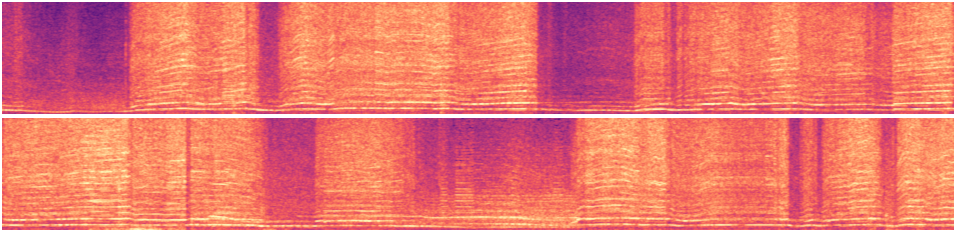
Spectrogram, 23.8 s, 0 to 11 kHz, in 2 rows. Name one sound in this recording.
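A V8 Formula One car screams at high revs, its pitch rising and dropping through gear changes.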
